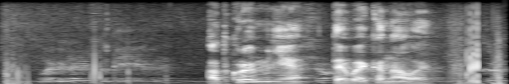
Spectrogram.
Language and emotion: Russian, neutral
